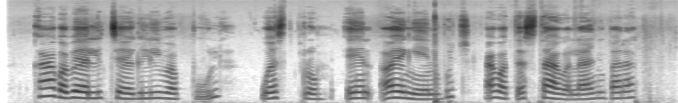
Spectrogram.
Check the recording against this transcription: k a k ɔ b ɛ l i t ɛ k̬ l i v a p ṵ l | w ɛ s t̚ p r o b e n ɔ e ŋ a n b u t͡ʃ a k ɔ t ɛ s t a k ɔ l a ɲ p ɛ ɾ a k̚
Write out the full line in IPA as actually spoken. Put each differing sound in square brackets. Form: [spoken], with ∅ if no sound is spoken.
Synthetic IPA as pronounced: k a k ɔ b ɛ l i [t͡ʃ] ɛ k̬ l i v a p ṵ l | w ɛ s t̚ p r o [m] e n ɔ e ŋ [e] n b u t͡ʃ a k ɔ t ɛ s t a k ɔ l a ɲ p [a] ɾ a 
